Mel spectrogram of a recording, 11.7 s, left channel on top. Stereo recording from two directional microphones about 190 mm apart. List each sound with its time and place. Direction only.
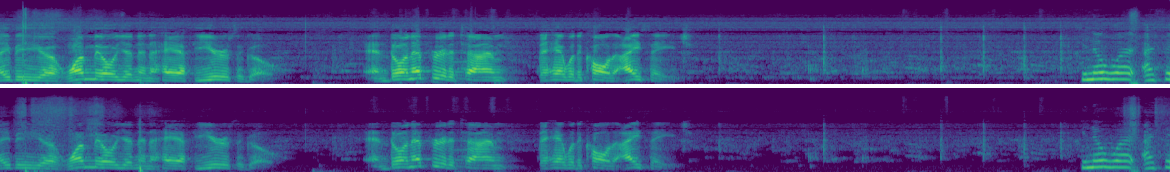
0.3 s speech: 30° left (ahead or behind)
9.4 s a sound: 25° left (ahead or behind)
10.9 s speech: 35° right (ahead or behind)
